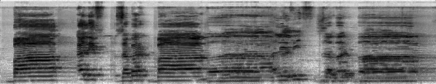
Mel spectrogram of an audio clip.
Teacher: دیکھیں جیسا کہ با ہم نے پڑھا نا پہلے، پھر بعد میں الف پڑھا، پھر بعد میں اس کی جو حرکت ہے، یعنی کہ الف سے پہلے زبر ہے، 1 الف حروف مدہ ہے نا، اس کو پورا 1 الف لمبا کرنا ہے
